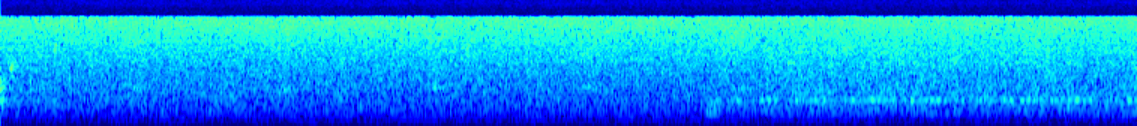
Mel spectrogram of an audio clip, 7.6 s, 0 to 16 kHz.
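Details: Hotpoint Ultima WT960 washing machine starting a cottons 60 °C test wash with a 7 kg load: soft, steady hiss of water filling with a faint tone joining partway; normal fill at cycle start.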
